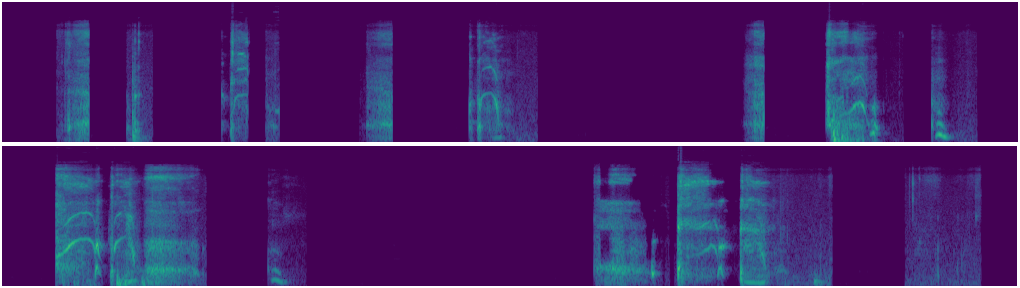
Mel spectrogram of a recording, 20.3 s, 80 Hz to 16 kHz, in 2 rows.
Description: 11 minutes of real heavy smoker's cough. Deep, chesty and intense coughing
